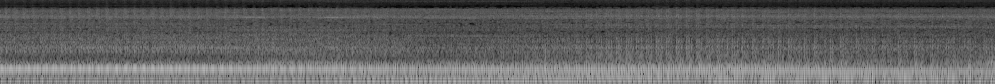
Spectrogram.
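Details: Beko WTK washing machine running: steady motor hum with a new, busy, uneven rattling noise on top.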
